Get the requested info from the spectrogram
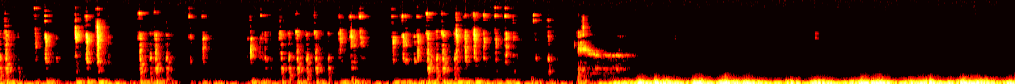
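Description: Computer keyboard typing and clicking in short bursts for about six seconds. A brief falling squeak follows, then a louder, uneven low rumble for the rest.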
